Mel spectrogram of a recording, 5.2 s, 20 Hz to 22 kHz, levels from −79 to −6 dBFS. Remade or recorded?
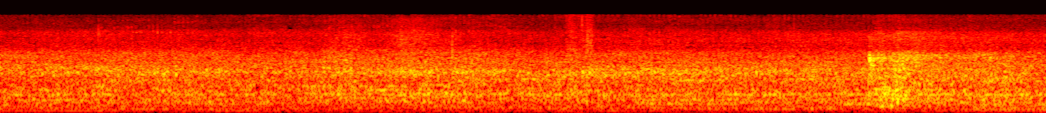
remade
